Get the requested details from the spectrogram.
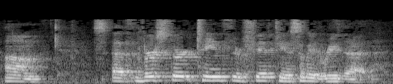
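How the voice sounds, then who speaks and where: A man teaching an informal bible lesson in an animated way, often slipping into voices. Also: a little high, moderate pace, a little hiss or hum. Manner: animated, jumps into acted-out voices. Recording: roomy echo from a distant mic.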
